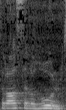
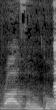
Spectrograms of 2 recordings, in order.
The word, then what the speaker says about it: Ra's al Ghul: I mean, in Arabic directly, it's Ra's al Ghul, so it's like Ra's al Ghul. – Ra's al Ghul is the correct pronunciation.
